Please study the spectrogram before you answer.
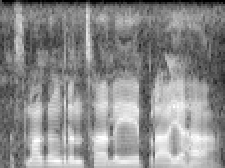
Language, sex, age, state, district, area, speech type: Sanskrit, male, 18-30, Karnataka, Uttara Kannada, rural, spontaneous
